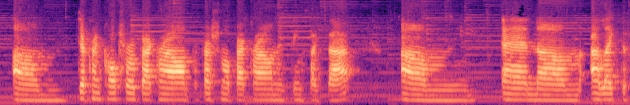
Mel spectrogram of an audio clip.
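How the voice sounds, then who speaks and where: With music playing in the background, a woman with a French accent speaks at a moderate pace in a fairly low pitch. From France and Miami. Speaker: therapist. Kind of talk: interview answers. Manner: hesitant with many fillers.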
